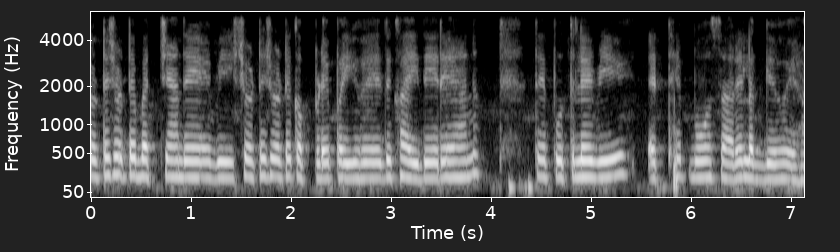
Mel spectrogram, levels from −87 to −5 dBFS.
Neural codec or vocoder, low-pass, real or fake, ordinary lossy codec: vocoder, 44.1 kHz, 128 mel bands, Pupu-Vocoder; 5.4 kHz; fake; none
